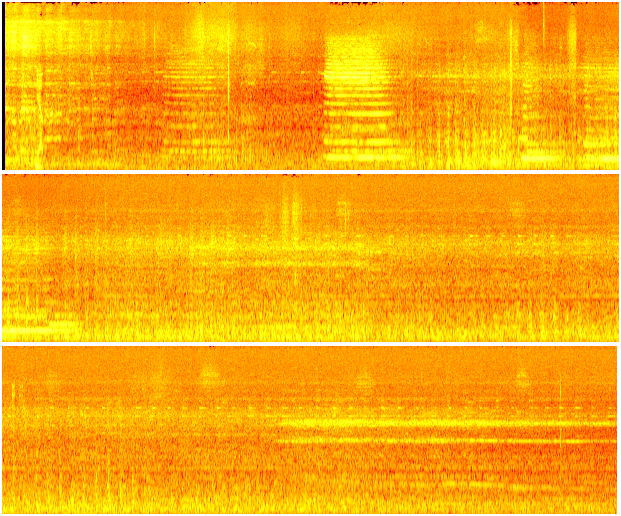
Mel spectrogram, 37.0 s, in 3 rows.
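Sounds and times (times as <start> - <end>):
train cars rumbling past: 0.1 - 36.9
train horn: 3.1 - 5.0, 6.4 - 8.2, 10.2 - 14.0, 30.2 - 36.9
high steady squeal: 30.0 - 36.9.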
